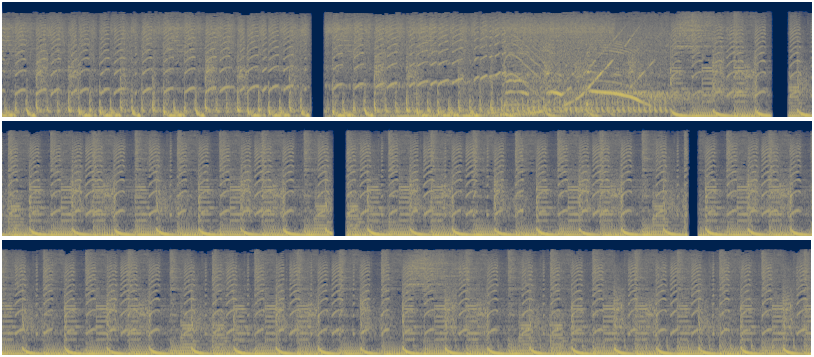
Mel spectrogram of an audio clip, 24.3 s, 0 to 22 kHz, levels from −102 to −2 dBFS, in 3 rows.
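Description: Digital broadcast dropouts mute the sound at 3.07–3.24, 7.68–7.88, 11.39–11.56 and 14.94–15.08 s, as the receiver loses frames. Each shows as a brief 20 ms fade into a blank spectrogram band.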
